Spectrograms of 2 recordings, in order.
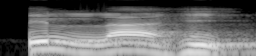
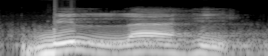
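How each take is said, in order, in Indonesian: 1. Huruf L dibaca tipis. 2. Huruf L dibaca tipis.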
